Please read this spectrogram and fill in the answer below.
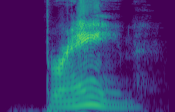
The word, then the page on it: brain: American English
